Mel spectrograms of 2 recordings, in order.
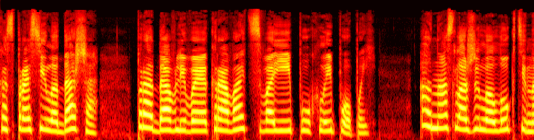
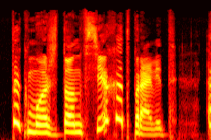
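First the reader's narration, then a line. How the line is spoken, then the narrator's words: Cheeky, laughing. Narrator (Russian): развязно предложила Ника и рассмеялась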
